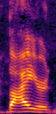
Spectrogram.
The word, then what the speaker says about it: Byard: Byard. – Byard.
